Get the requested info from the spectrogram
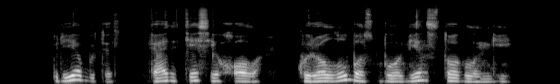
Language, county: Lithuanian, Vilnius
